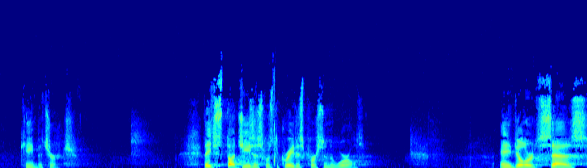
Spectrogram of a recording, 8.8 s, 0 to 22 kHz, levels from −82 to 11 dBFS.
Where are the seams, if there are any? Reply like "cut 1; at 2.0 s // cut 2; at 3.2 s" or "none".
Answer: cut 1; at 3.0 s // cut 2; at 7.4 s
